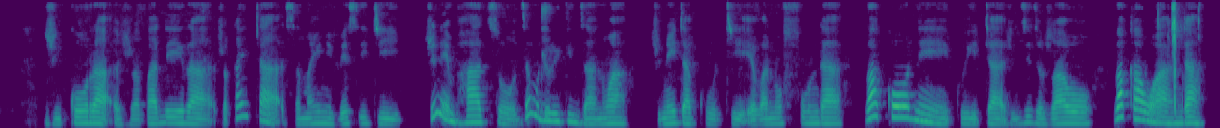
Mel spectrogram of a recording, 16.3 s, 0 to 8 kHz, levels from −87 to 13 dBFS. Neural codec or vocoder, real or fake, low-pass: none; real; 7.2 kHz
